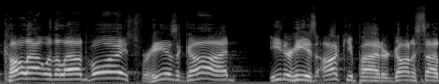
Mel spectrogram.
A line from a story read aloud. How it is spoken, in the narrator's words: Elijah mocked them and said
